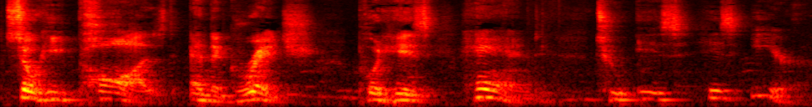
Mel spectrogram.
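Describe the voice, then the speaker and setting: A man reading a rhyming children's story aloud in a theatrical way, with dramatic pauses. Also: on the high side, sing-song. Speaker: storybook reader. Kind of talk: expressive rhyming storybook narration. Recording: roomy echo, distant microphone.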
